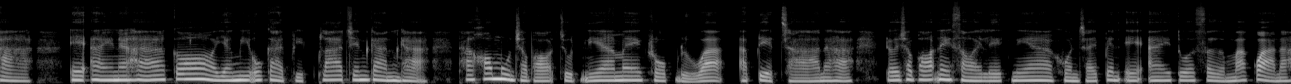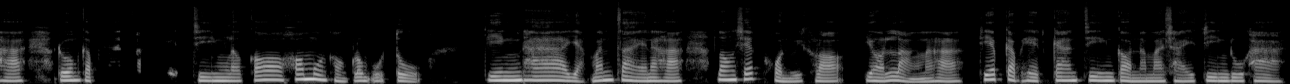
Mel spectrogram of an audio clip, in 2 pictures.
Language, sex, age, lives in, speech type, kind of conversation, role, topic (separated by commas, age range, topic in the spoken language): Thai, female, 45-49, Thailand, read, expert-assistant, expert, ถ้าอยากติดตามพยากรณ์อากาศที่แม่นยำในไทย ควรเช็คจากที่ไหนดีที่สุด?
